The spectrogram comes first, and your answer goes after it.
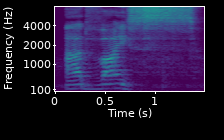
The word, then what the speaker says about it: advice: is the Zed sound and of course sound at the end for the noun does anyone know what's what sound at the end it's not a z sound it's not a zed sound it is an S sound okay so for example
